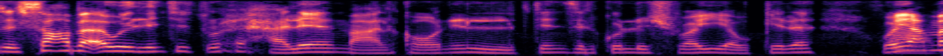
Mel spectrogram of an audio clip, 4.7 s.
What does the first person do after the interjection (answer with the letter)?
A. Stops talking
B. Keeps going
B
